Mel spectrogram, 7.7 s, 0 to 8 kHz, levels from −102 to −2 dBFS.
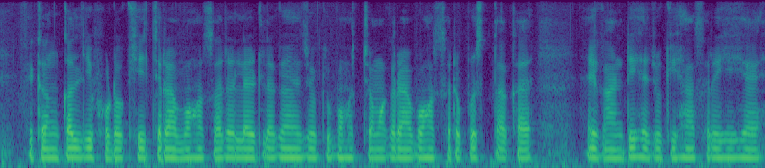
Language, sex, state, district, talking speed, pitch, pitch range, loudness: Hindi, male, Uttar Pradesh, Hamirpur, 235 wpm, 120 Hz, 115-120 Hz, -33 LUFS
